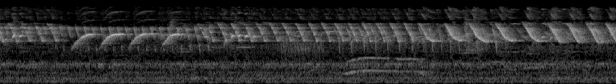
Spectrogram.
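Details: Canary singing vigorously (gacor), named as an AF canary: rapid high trills and repeated swept notes in fast runs of about four per second, with brief lower whistled slides midway and a faint background hiss.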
